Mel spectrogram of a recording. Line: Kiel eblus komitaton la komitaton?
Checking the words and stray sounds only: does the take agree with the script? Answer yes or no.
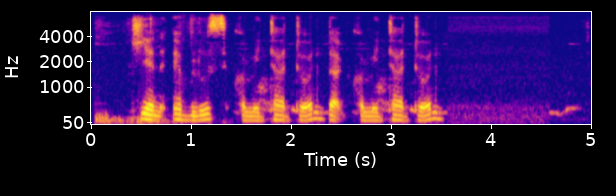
yes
